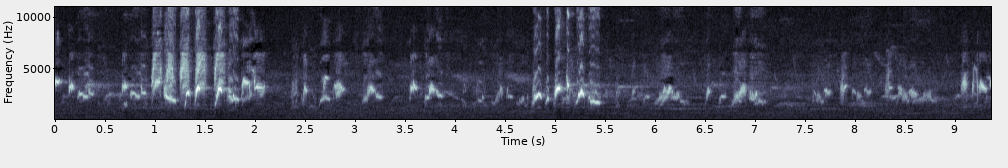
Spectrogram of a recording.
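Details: Red-whiskered bulbul singing sổ bọng style, a song said to trigger newly caught birds: a loud, busy outburst at the start followed by a steady flow of short, bouncy warbled phrases.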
